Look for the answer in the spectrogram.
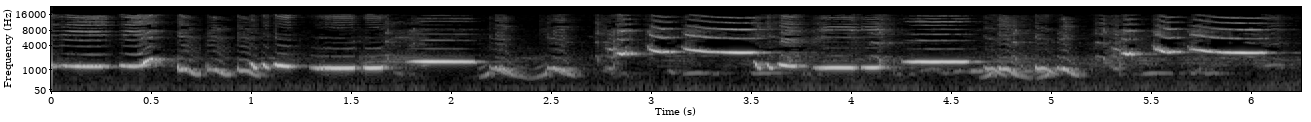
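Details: Rich, continuous song from a wild pied butcherbird in Australia: level whistled tones, rapid zigzag trills and higher ringing notes, the whole sequence of phrases repeating about twice.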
